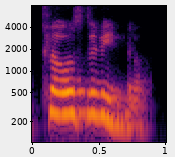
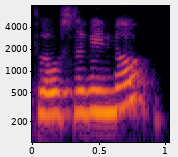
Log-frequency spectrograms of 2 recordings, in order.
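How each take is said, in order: First: "window" falling at the end; falling command intonation. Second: "window" rising at the end, like a question; rising intonation. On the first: Teacher showing students a full command, "window" falling. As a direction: command it, pitch dropping on "window". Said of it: "give the full impression of a command". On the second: Teacher showing a command without its force, "window" rising. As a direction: let the pitch climb on "window". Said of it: "folding your fish level". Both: Shown as a demonstration.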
